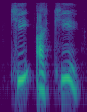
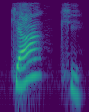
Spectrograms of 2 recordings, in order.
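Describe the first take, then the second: First: "que aqui" as two separate words, vowels unjoined; words kept apart. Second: "que aqui" merged as "quia-qui"; vowels run together. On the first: Teacher showing two sounds before joining, "que aqui" kept apart. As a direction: say "que", then "aqui", distinctly. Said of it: "a gente vai juntar esses dois sons". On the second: Teacher showing one block of sound, "que aqui" merged. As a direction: join "que a" in one syllable, then "qui". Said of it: "como se eles fossem uma coisa só". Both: Shown as a demonstration.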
